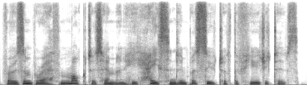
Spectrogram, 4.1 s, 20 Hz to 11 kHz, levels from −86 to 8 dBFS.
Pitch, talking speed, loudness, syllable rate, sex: 185 Hz, 205 wpm, -16 LUFS, 5.5 syllables/s, female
